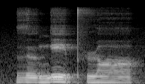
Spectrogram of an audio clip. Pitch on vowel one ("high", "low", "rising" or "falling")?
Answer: low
